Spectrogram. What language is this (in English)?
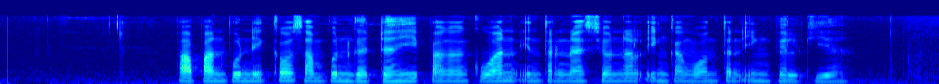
Javanese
